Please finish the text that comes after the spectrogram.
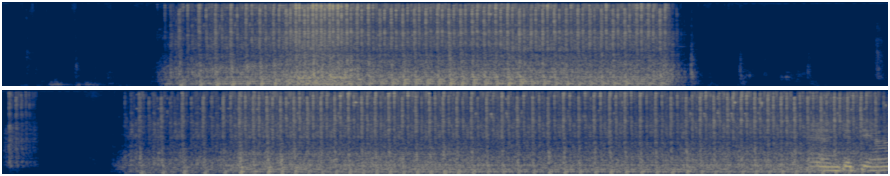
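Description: Sewing machine stitching down quilt binding, a long close steady run of rapid needle clatter, then a pause with a brief blip, then another long continuous run.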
